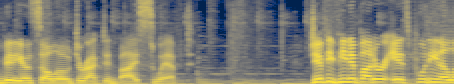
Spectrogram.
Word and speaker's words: GIF: of the looping image says it's pronounced with a soft G like the peanut butter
